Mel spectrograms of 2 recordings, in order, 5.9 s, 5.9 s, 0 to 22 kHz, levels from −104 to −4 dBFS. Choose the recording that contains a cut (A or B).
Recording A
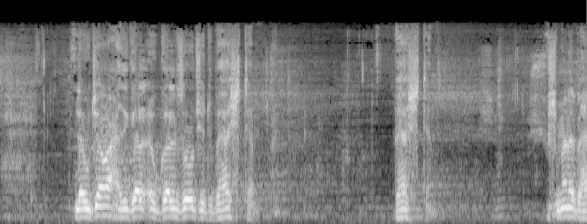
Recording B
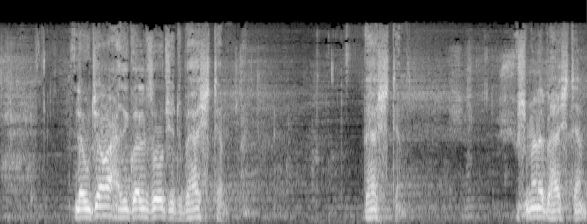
B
